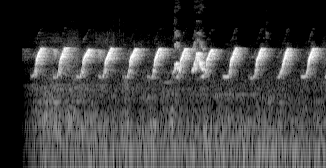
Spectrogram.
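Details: Pet cockatiel singing to the sound of another cockatiel's song: a steady run of rising whistled notes, each sweeping upward then levelling, repeated about two to three times per second in an even rhythm.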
